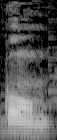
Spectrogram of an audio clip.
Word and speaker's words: comb: बाल बना लो, कोम the hair, COMB कोम। इसकी प्रोनाउंसिएशन होती है कोम, यहां पर बी साइलेंट होता है।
